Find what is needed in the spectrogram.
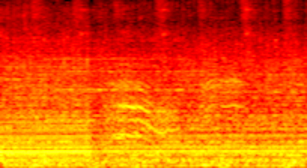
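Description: Engines of antique motorcycles running steadily during a race, a continuous even drone.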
